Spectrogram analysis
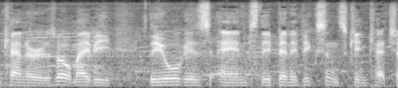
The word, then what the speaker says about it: Auger: And Wayne, how do you pronounce that? A-U-G-E-R? Auger.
